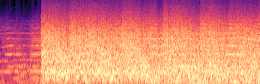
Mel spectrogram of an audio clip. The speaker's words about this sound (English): Bang. What do they do? They shoot him immediately.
